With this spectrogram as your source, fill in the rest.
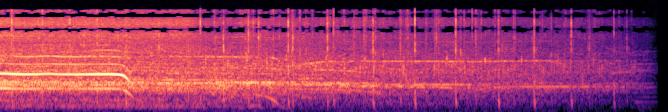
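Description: Audience members cheer and whoop.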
